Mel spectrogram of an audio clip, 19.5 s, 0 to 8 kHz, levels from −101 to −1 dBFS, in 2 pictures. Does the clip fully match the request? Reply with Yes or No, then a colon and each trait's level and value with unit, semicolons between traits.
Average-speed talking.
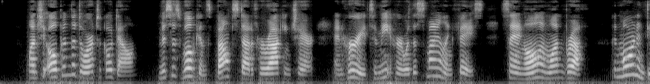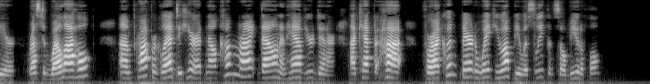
No: fast, 210 wpm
